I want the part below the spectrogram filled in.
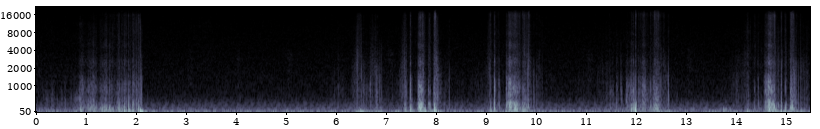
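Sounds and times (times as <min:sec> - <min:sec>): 
low steady hum: 0:00.0 - 0:15.4
scraping and rubbing from ear cleaning with tools: 0:00.2 - 0:02.2, 0:06.0 - 0:08.3, 0:09.0 - 0:10.1, 0:11.4 - 0:12.7, 0:13.8 - 0:15.4.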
